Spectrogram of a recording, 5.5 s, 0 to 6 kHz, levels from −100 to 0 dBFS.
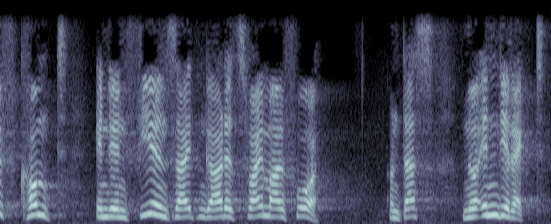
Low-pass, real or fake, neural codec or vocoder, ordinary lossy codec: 5.4 kHz; fake; codec, 16 kHz in and 24 kHz out, 1 kbps, XY-Tokenizer; none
